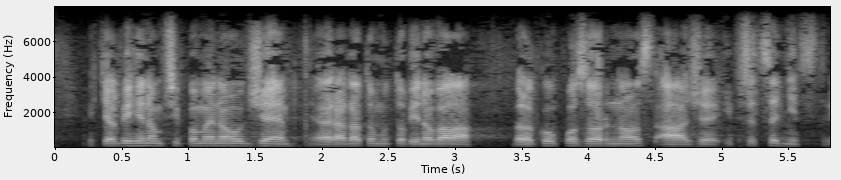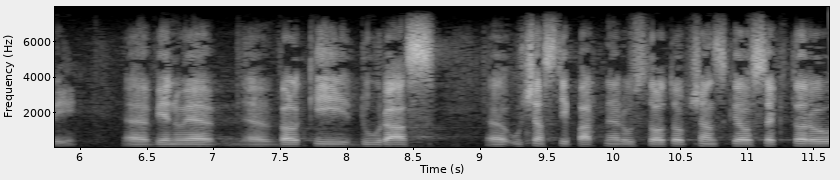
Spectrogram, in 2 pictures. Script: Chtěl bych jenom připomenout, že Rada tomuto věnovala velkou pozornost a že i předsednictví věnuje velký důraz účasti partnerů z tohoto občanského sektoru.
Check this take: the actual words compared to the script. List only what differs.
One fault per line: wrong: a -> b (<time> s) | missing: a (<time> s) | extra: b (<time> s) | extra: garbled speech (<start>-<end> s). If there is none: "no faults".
no faults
